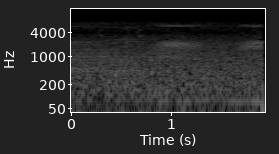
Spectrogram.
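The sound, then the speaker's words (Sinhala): A crow caws in a few short, faint calls over a steady hiss of background noise. “කාක් කටය ගහනවා ඇහෙනවා. ඒ කාක් කිත්තිනේ”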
